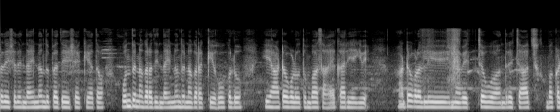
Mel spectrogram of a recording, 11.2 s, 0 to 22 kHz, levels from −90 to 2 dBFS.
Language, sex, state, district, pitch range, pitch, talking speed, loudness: Kannada, female, Karnataka, Gulbarga, 175-185 Hz, 180 Hz, 100 wpm, -16 LUFS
